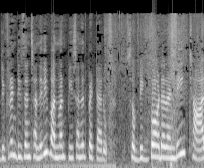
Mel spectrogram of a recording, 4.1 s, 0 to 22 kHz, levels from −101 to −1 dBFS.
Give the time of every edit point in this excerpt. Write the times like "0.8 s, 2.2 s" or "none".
2.3 s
